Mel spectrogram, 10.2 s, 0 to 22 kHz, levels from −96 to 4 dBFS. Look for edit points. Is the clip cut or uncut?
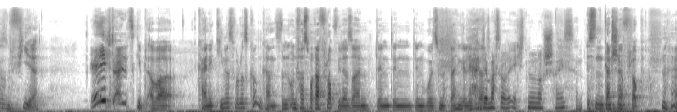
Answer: cut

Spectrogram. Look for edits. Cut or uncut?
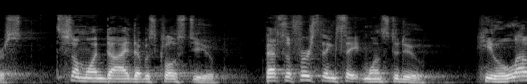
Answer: cut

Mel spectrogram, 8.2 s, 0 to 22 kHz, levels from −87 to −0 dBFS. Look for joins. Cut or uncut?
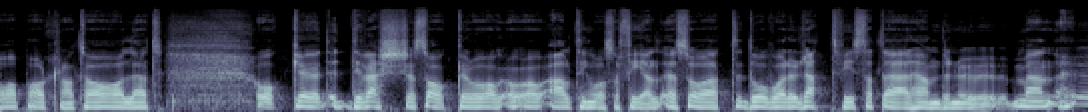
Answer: cut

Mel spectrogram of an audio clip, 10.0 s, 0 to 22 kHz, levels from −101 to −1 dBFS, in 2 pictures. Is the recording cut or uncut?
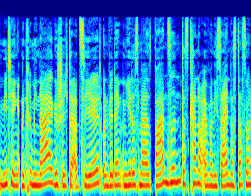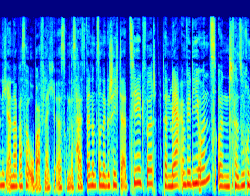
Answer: cut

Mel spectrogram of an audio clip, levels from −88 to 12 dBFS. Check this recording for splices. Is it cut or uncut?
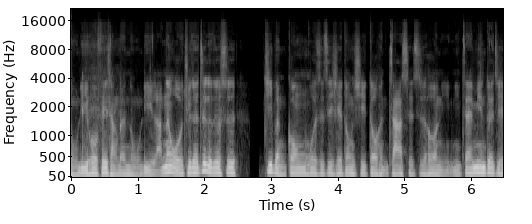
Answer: uncut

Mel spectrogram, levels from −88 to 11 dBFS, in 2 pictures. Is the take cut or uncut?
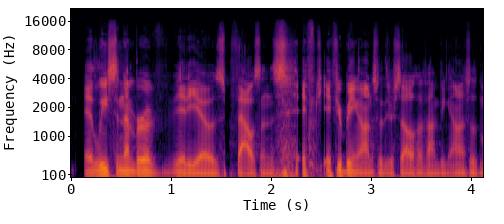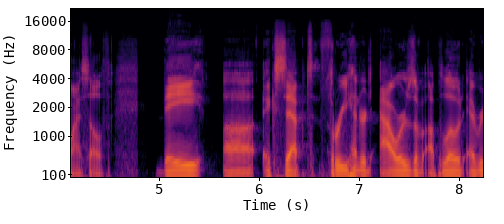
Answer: cut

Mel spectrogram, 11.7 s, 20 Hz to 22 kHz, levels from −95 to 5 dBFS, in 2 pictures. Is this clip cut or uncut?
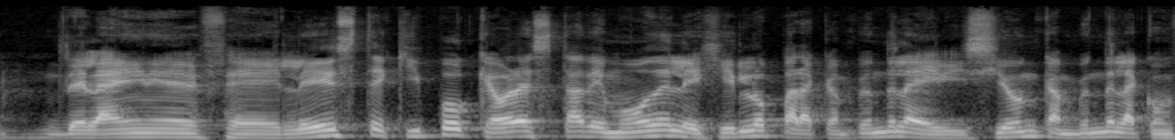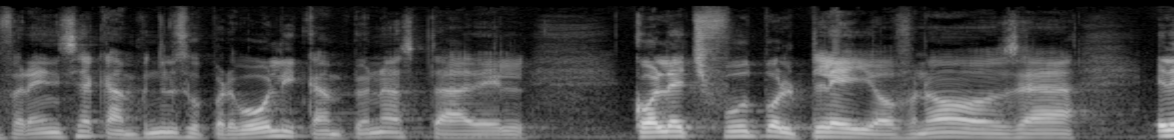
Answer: uncut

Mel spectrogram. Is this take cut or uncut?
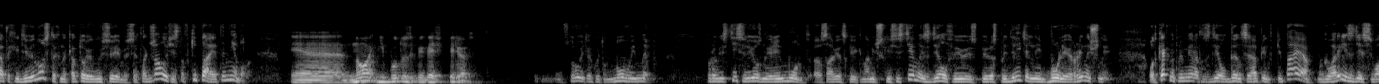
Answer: cut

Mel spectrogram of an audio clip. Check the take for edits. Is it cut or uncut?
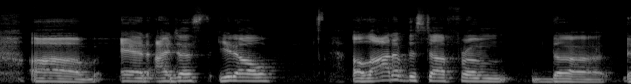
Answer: uncut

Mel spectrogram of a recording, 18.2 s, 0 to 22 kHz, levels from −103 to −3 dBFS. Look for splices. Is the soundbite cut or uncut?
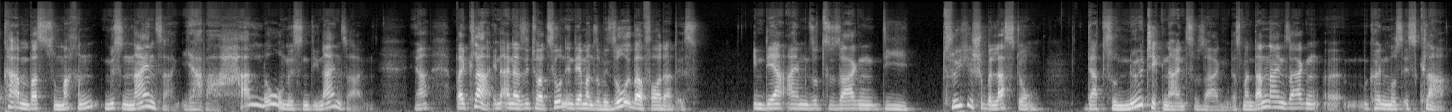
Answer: uncut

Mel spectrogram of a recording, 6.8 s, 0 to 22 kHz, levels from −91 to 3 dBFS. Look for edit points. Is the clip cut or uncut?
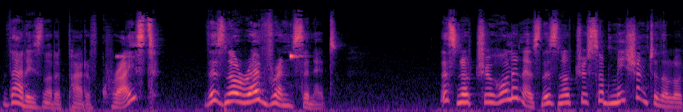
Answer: uncut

